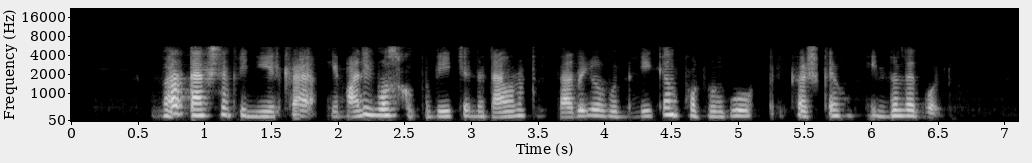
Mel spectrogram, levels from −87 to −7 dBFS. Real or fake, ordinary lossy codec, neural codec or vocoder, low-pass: fake; none; codec, 16 kHz in and 24 kHz out, 0.6 kbps, FireRedTTS-2 codec; 5.4 kHz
